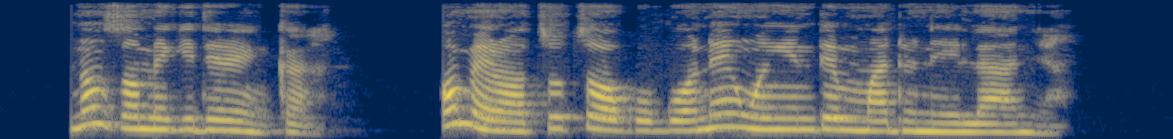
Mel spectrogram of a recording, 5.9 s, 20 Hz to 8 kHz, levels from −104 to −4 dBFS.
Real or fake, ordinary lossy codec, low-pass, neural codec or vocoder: real; none; 7.2 kHz; none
